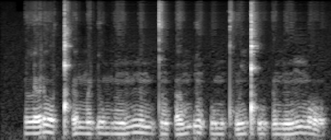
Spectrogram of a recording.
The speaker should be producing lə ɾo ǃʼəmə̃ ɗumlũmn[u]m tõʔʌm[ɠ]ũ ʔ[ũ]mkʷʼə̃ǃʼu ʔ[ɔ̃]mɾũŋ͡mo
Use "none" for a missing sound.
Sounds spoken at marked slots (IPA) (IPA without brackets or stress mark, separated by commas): ũ, ɗ, u, ə̃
